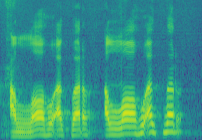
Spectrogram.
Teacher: Kalau dikasih harakat hamzah a dia tipis berarti bacanya a.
